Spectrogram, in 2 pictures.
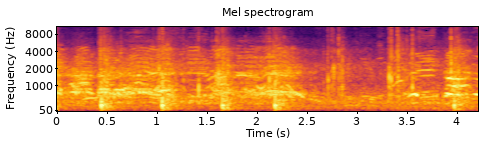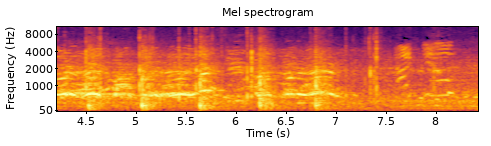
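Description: A group of voices chanting together in unison over a hand-held frame drum beaten about twice a second. The chant breaks off briefly about three seconds in, then carries on and stops shortly before the end.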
